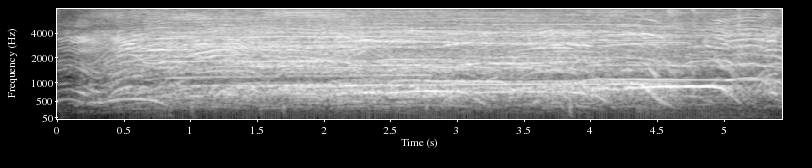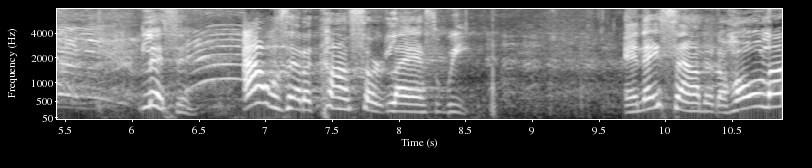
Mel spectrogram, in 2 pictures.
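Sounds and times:
audience shouting: 0.0 - 6.8
speech: 6.1 - 8.7, 9.7 - 10.8.

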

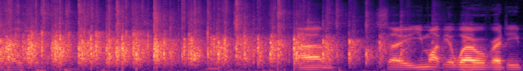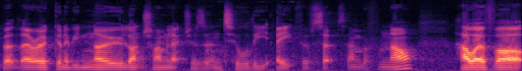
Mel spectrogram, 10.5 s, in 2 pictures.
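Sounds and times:
audience applause: 0.0 - 4.4
speech: 3.0 - 10.4.

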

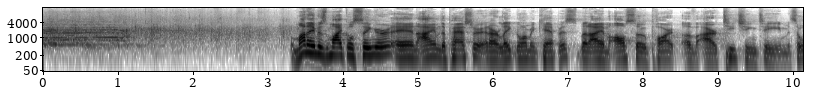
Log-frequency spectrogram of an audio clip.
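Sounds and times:
faint church audience applause: 0.0 - 3.3
speech: 3.3 - 10.1.

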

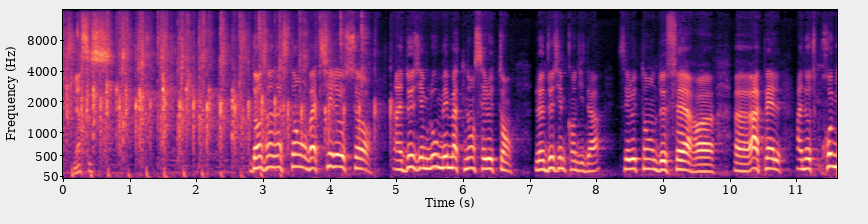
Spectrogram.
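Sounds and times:
crowd applauding: 0.0 - 5.0
speech: 0.2 - 0.9, 2.8 - 11.6.

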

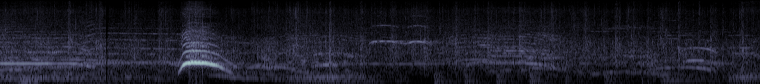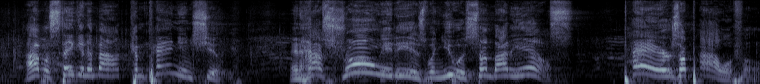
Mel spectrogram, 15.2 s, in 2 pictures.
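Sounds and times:
audience clapping hands: 0.0 - 12.0
speech: 7.9 - 15.1.

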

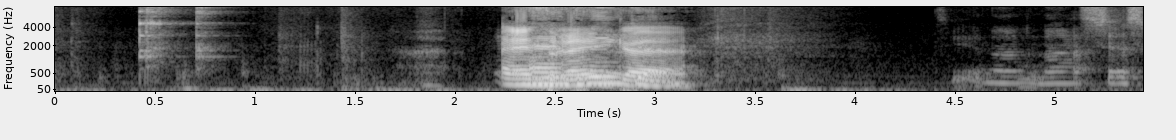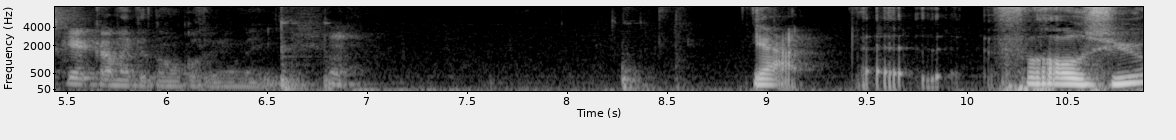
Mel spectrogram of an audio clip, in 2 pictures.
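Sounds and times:
glasses clinking in a toast: 0.4 - 1.0
speech: 2.2 - 3.2, 5.2 - 7.0, 8.9 - 10.8.

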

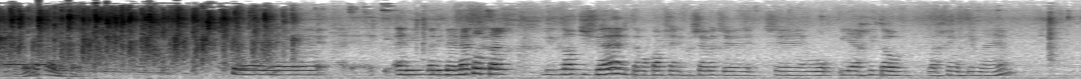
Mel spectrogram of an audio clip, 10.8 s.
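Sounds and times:
audience applause: 0.0 - 3.2
speech: 0.3 - 1.0, 2.4 - 10.3.

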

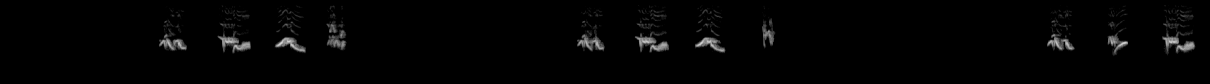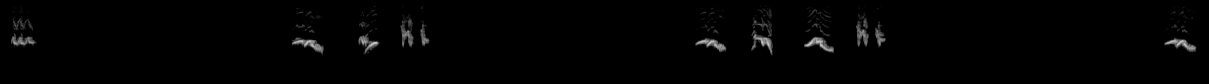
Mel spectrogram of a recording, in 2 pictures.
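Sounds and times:
American Robin singing: 1.6 - 3.6, 5.7 - 7.9, 10.4 - 12.6, 15.0 - 16.5, 19.0 - 21.1, 23.7 - 24.1.

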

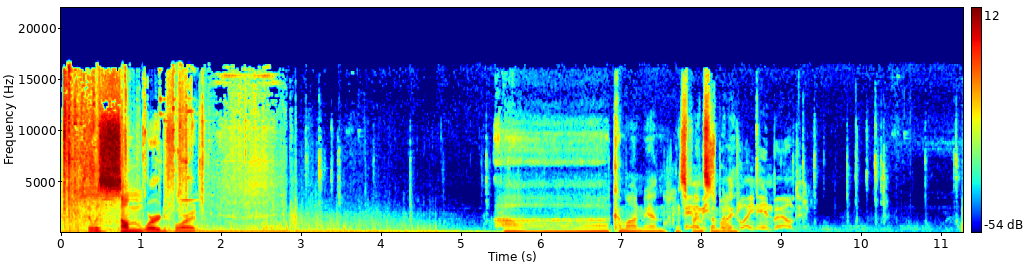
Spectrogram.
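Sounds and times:
sharp crackles: 0.0 - 5.9, 7.8 - 11.2
speech: 0.3 - 1.9, 7.0 - 9.4
cruise missile explosion in a video game: 1.8 - 6.0.

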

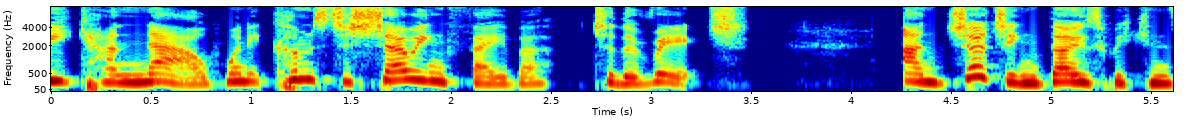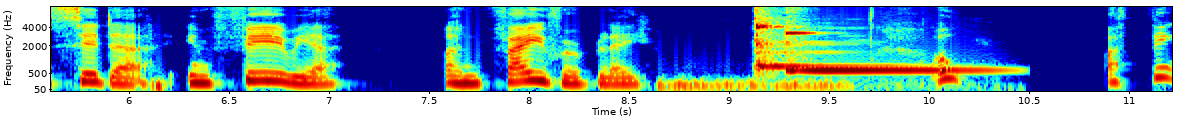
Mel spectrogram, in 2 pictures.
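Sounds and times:
speech: 0.0 - 3.5, 4.2 - 10.2, 10.9 - 11.2
doorbell chiming: 9.1 - 10.5.

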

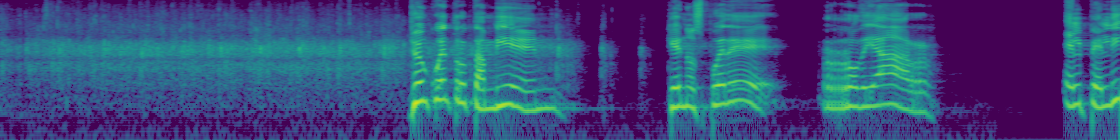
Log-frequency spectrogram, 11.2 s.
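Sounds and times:
audience applause: 0.0 - 6.5
speech: 4.1 - 5.7, 6.7 - 9.4, 10.6 - 11.1.

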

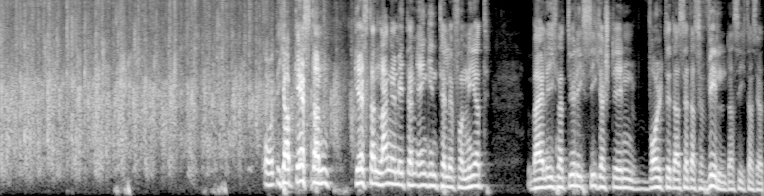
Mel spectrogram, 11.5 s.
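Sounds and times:
audience applause: 0.0 - 5.9
speech: 4.0 - 7.4, 8.0 - 11.4.

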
